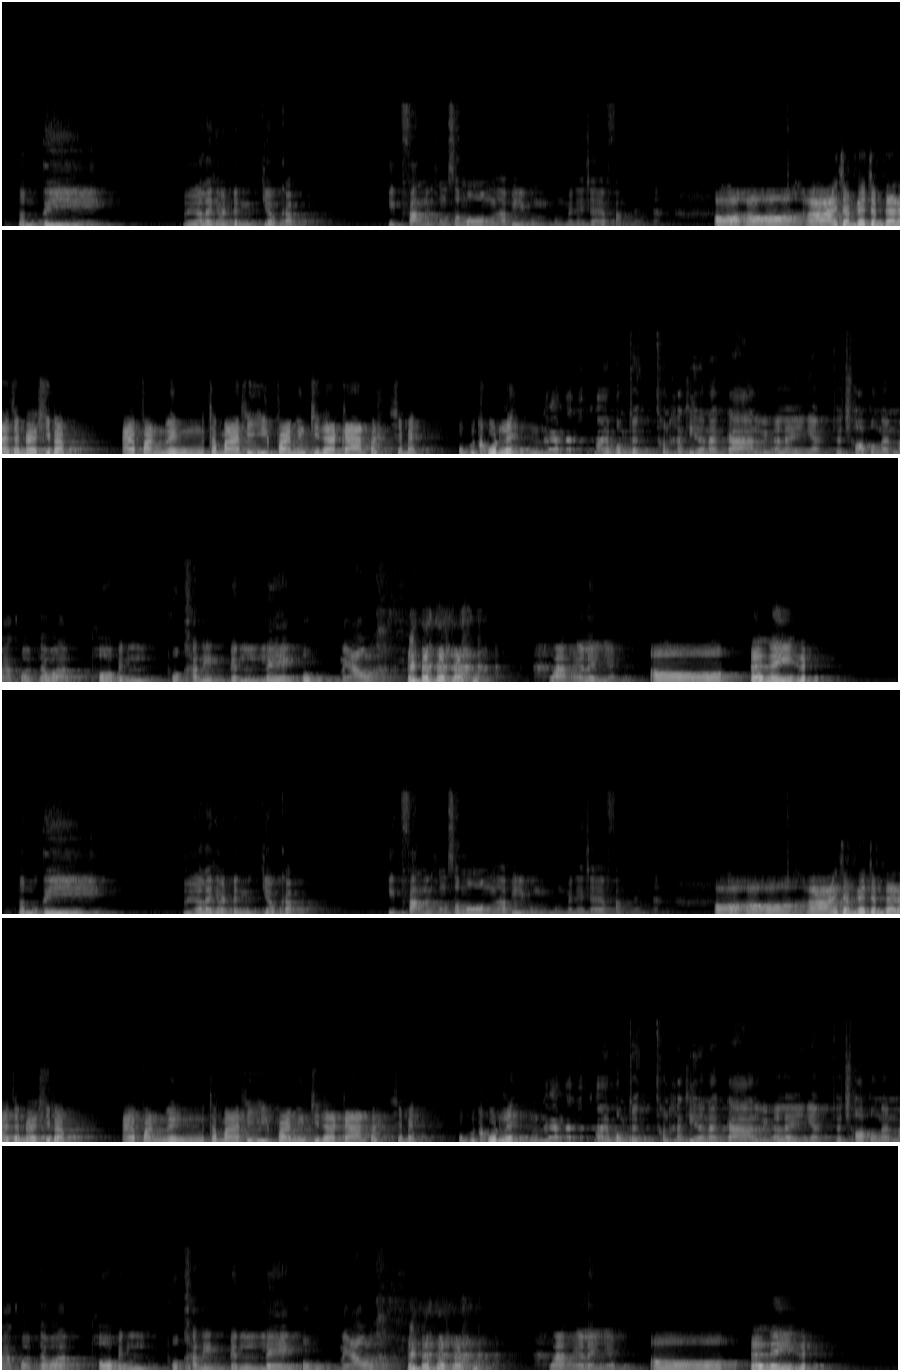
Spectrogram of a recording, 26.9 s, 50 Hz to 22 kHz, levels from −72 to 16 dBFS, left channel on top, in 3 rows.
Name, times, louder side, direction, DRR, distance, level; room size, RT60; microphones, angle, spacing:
voice 1, 0.2-1.0 1.8-3.0 3.9-6.6 7.8-7.9 14.0-22.0 23.4-24.3, equal, 10° right, 1 dB, 3.2 m, -34 dB
voice 2, 7.1-9.6 10.2-13.2 13.5-14.1 22.0-22.8 23.3-23.4 24.4-25.2 25.4-26.0, left 3 dB, 35° left, 4 dB, 1.0 m, -25 dB
23.0 x 20.5 x 7.4 m, 0.95 s
head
